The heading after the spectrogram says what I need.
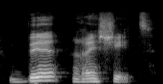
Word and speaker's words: Bereshit: Tanakh, Genesis 1, is Bereshit. Okay, it's a bet, a hard B, not a V.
